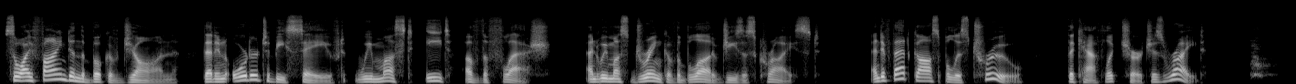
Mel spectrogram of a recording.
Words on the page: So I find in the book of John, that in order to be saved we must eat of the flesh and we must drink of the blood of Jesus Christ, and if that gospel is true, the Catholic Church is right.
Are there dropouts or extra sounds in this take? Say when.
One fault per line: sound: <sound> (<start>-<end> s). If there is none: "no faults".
sound: bark (12.5-12.8 s)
